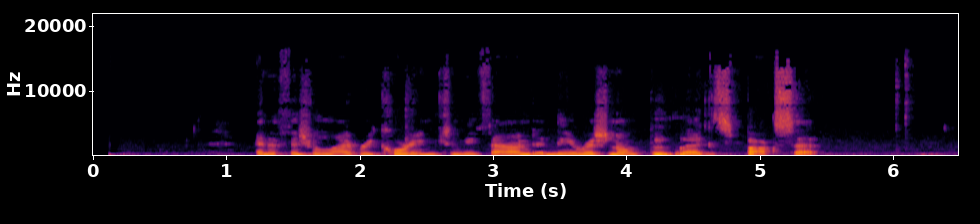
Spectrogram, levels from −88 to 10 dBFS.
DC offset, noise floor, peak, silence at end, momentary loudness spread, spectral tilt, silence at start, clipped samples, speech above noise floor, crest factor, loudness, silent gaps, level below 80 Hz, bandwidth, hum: under 0.1%; -63 dBFS; -4 dBFS; 1.05 s; 6 LU; -6 dB/octave; 1.25 s; under 0.1%; 39 dB; 22 dB; -24 LUFS; none; -54 dBFS; 14.5 kHz; none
